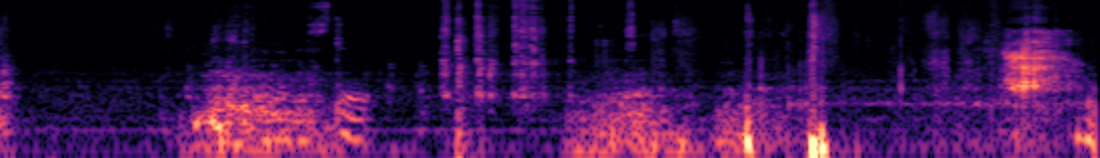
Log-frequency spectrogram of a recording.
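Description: Kitchen handling noise: scattered knocks and clatters of things being set down and moved on a counter, with a sharp bump about six seconds in.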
